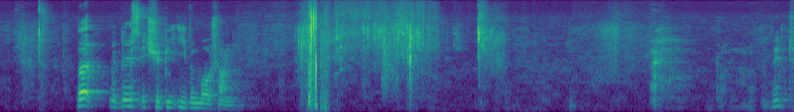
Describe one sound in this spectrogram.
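A cloth swishes and rubs across a hard floor.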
